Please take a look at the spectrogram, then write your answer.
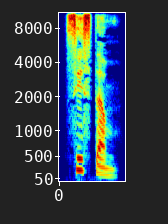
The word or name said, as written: sistem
